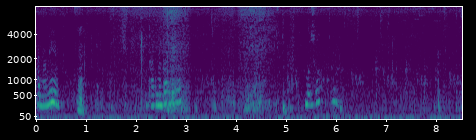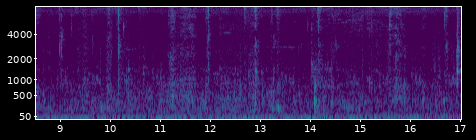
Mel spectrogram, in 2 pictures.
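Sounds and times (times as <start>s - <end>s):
wet chewing and lip-smacking: 5.1s - 17.0s.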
